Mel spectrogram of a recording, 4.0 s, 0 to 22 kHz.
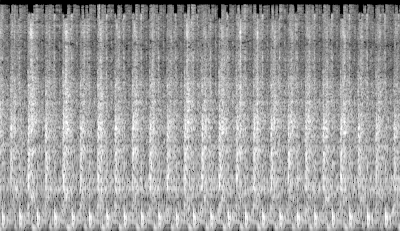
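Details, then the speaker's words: Yanmar 160 diesel engine idling: heavy regular knock nearly three times a second over the idle beat; bearing failed and loose, spinning in its housing; worn engine bearings. "น่าจะเป็นลูกปืนแน่นอนนะครับครับผมอ่ะนะครับก็รั่วมาแล้วนะครับสำหรับเครื่อง160นะครับปืนมันตายรู้แล้วครับว่าสาเหตุเกิดจากอะไรนะครับ"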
